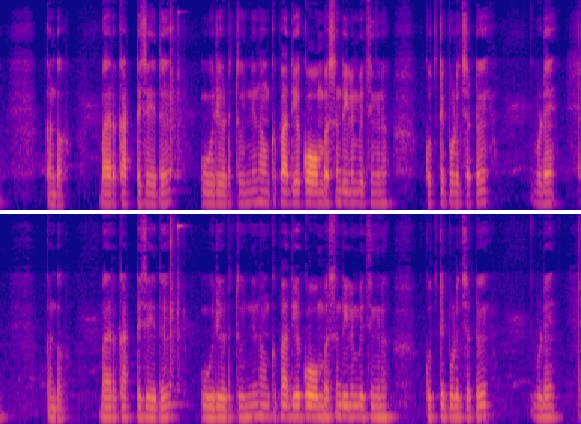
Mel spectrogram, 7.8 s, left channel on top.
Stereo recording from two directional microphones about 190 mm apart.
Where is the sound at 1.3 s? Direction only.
30° left (ahead or behind).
